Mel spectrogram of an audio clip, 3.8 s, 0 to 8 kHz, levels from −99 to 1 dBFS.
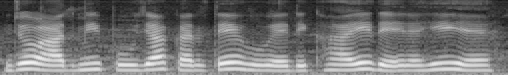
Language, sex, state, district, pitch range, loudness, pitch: Hindi, female, Jharkhand, Ranchi, 200-240 Hz, -13 LUFS, 215 Hz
